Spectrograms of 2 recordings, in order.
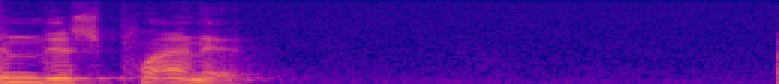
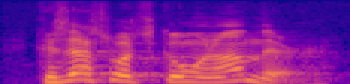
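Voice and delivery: usual speaking voice

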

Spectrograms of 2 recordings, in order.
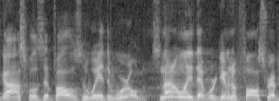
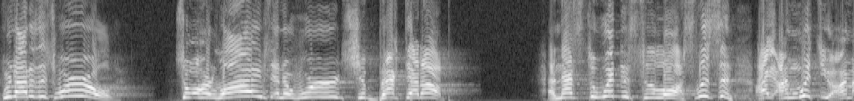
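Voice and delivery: loud sermon building higher and louder; impassioned preaching; 13 semitones higher, 11 dB louder than usual. Acted. Preacher tells church they are not of this world, impassioned preaching. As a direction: drive each phrase home to the congregation.

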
